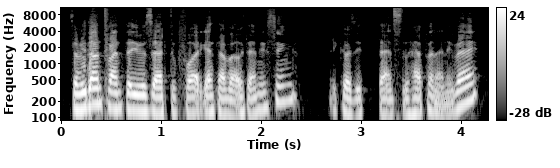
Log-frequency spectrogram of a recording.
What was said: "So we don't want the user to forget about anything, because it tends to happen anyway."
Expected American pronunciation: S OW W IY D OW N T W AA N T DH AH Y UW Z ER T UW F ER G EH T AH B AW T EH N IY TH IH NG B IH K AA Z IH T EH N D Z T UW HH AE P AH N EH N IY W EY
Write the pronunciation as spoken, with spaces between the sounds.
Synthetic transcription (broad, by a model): S OW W IY D OW N T W AA N T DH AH Y UW Z ER T UW F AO G EH T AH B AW T EH N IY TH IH NG B IH K AA Z IH T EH N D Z T UW HH AE P AH N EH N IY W EY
